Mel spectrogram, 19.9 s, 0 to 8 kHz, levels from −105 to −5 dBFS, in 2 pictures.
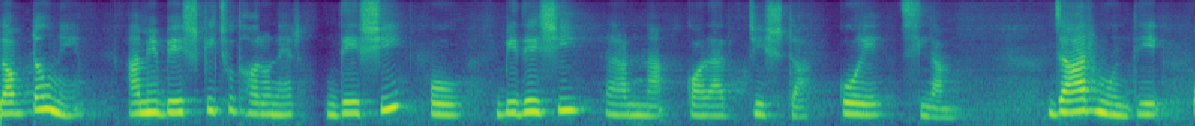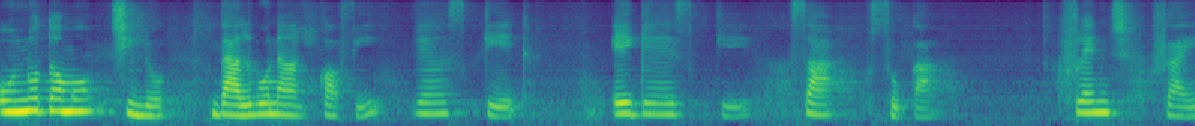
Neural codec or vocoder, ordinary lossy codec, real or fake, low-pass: codec, 16 kHz, about 1 kbps, DyCAST, with the encoder's durations; none; fake; none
